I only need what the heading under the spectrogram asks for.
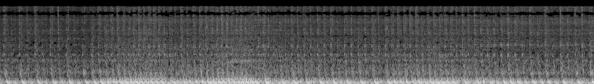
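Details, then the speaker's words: Motorcycle rebuilt to 62 bore, loud noise from cylinder head: rough rapid clack-clack clatter over the exhaust, louder with throttle, persisting after everything checked; loose cam/rocker initially suspected, cause still unknown. "Bây giờ mình sẽ để cái tiếng kêu cho bạn xem. Đó, các bạn nghe tiếng cạch cạch không? Lên ga"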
